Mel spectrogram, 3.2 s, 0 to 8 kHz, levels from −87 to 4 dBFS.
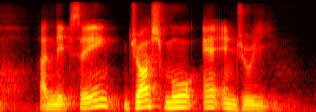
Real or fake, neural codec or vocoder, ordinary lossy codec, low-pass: fake; codec, 16 kHz, about 1 kbps, DyCAST, with the encoder's durations; Opus, 64 kbps; 7.2 kHz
